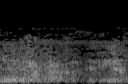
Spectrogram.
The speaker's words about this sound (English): Yeah, that was a grizzly.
